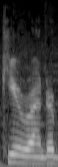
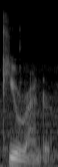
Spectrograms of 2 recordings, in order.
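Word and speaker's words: Qrinder: Q rinder Link again now you have to specifically pronounce it ke rinder because there is another um application called grinder already so that's why you have to pronounce it like ke rinder anyway U looking at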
